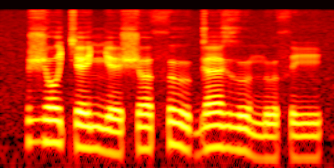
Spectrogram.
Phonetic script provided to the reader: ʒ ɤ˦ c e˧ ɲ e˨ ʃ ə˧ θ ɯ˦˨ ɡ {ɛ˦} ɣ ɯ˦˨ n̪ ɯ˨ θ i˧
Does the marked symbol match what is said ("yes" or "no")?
yes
